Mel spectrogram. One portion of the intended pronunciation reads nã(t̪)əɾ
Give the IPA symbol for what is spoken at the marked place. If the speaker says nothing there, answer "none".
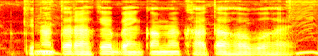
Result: t̪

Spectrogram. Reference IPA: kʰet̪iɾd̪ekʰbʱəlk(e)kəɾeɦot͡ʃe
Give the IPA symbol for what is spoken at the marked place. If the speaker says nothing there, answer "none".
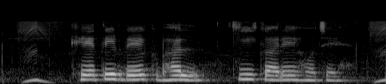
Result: i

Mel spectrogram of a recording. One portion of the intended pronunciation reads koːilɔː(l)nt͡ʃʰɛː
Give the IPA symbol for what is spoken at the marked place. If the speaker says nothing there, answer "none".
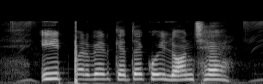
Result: none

